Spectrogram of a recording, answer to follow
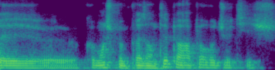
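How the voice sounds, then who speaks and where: The man's voice sits at a fairly low pitch with a dark, mellow tone. His intonation stays fairly even. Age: 60s. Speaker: astrologer. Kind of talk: interview.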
